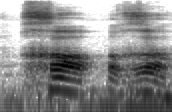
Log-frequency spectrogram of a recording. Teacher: tenggorokan yang atas, ujung tenggorokan yang dekat dengan lidah. Ini tempat keluarnya huruf ghain dan kha.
